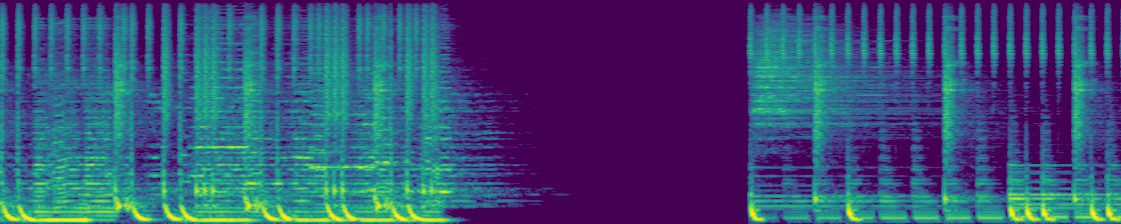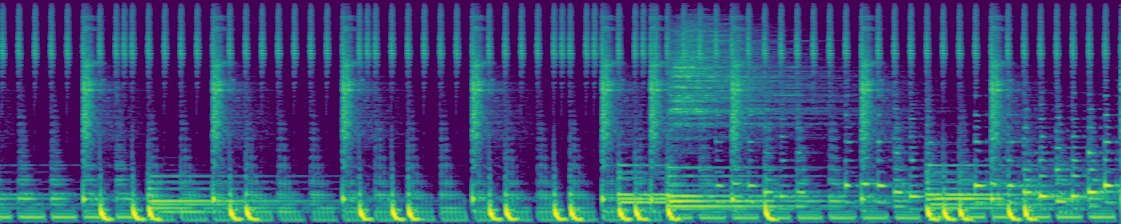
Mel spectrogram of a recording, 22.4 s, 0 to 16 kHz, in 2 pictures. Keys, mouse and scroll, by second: 9.6-10.2 scroll up 1, 11.5 click, 17.2 right click, 20.3 click, 22.3 right click.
